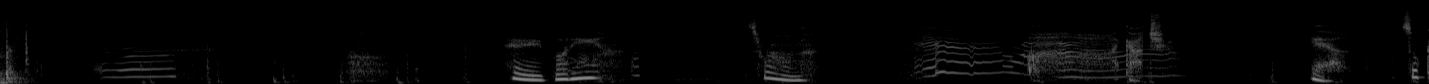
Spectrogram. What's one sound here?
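A young woman speaks softly and tenderly.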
